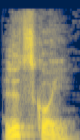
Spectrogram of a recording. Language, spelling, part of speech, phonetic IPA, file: Russian, людской, adjective, [lʲʊt͡sˈkoj], Ru-людской.ogg
- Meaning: human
